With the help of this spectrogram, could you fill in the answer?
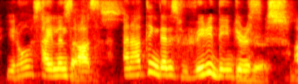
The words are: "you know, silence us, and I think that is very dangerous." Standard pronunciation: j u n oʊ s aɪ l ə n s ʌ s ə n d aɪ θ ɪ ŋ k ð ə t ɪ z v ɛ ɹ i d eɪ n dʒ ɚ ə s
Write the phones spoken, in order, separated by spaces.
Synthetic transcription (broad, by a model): j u n oʊ s aɪ l ə n s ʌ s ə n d aɪ t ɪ ŋ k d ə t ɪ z v ɛ ɹ i d eɪ n dʒ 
